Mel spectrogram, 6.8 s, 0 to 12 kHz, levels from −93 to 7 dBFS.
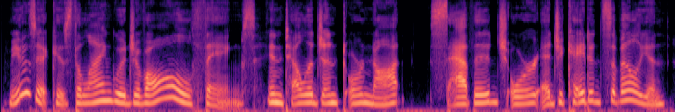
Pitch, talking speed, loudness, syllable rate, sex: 210 Hz, 115 wpm, -18 LUFS, 4.4 syllables/s, female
